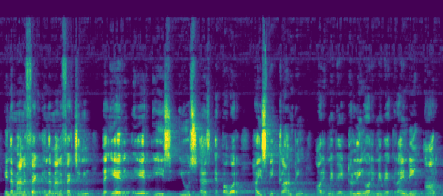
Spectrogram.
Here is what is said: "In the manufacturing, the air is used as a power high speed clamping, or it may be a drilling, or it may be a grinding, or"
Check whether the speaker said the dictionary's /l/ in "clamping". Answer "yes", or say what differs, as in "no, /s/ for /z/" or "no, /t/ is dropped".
yes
